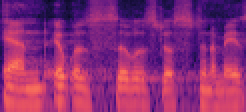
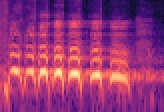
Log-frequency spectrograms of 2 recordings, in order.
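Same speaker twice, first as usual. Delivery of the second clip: very high, loud rapid cackle; loud imitated laugh; 16 dB louder than usual. Somebody at the campfire about to name him, loud high laugh. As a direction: burst into a high staccato laugh. Mimics the person naming him Lumpy.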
